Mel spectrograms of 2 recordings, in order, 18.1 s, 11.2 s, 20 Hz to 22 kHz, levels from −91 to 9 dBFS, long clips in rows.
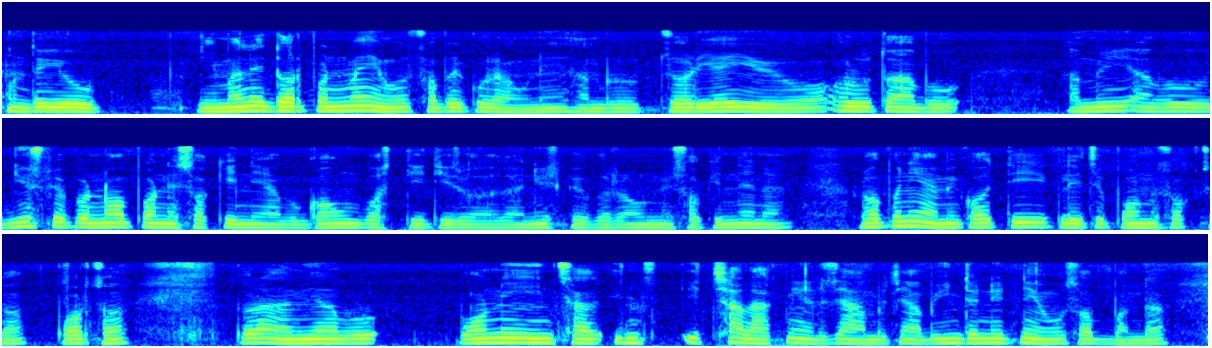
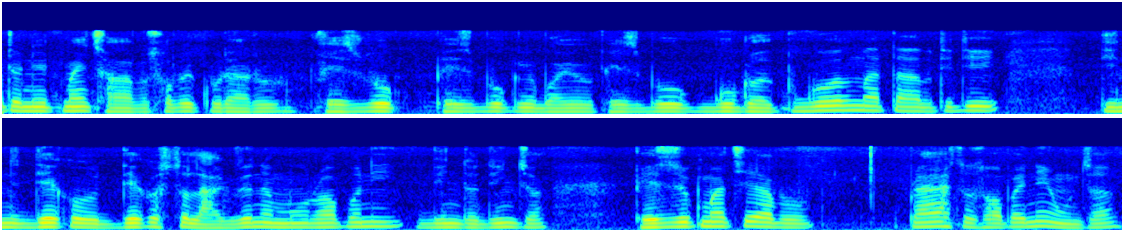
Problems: none marked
